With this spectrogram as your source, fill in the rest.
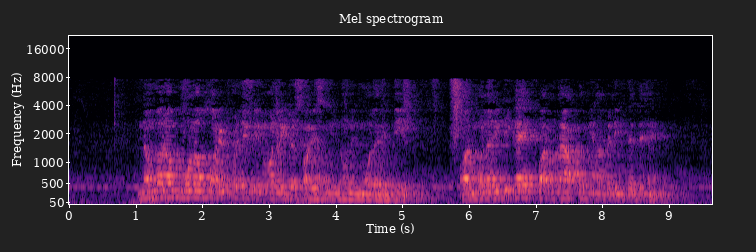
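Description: A man speaks calmly and clearly, as if explaining.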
